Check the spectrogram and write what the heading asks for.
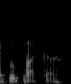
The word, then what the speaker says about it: hopaka: for ease I can't I'm not sure if I'm saying it right when I say hopaka it sounds like swallowing you're doing it correctly objective Audi is currently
